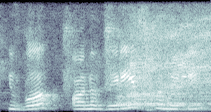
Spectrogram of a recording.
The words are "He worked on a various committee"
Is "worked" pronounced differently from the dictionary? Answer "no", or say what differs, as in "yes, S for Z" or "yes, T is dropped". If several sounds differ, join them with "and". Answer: yes, T is dropped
